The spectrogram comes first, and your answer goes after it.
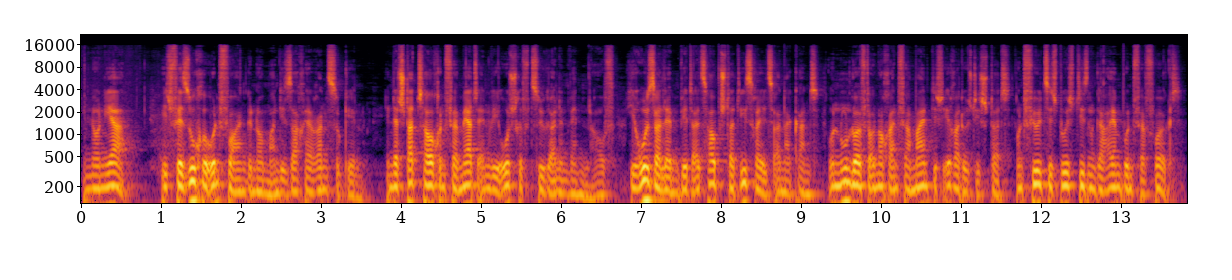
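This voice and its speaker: A man's voice: deep voice, brisk, slightly rough. A man playing a mentor figure in a detective radio play parody. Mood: measured.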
